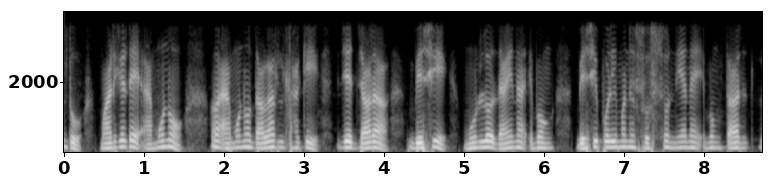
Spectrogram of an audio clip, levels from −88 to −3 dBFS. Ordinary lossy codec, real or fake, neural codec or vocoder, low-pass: none; real; none; 3.6 kHz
